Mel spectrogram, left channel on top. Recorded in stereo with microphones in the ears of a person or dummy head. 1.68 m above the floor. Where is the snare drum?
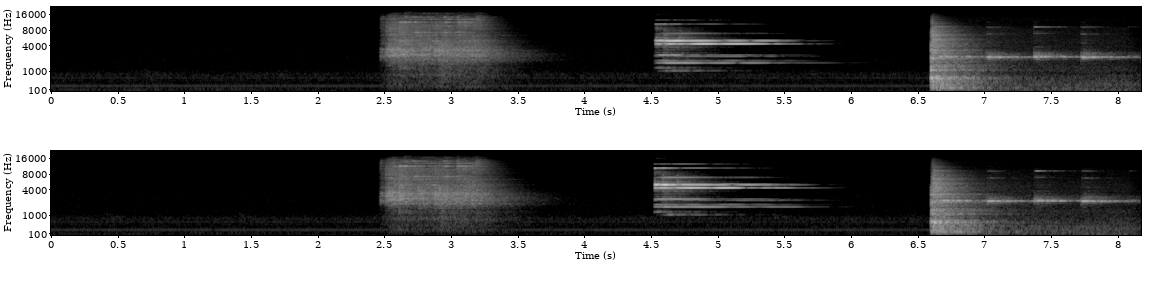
No snare drum in this recording.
